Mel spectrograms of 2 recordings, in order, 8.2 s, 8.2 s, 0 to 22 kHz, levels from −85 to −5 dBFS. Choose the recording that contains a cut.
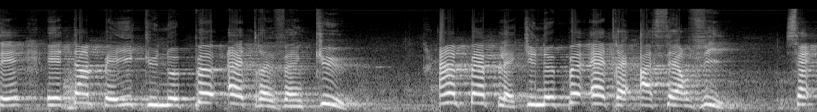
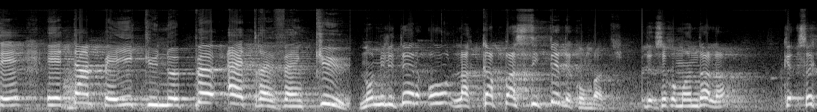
second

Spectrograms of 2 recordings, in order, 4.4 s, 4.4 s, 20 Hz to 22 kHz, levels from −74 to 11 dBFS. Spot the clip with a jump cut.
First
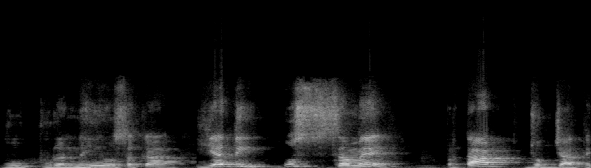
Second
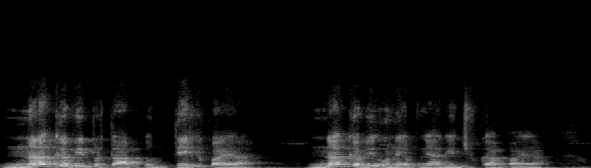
first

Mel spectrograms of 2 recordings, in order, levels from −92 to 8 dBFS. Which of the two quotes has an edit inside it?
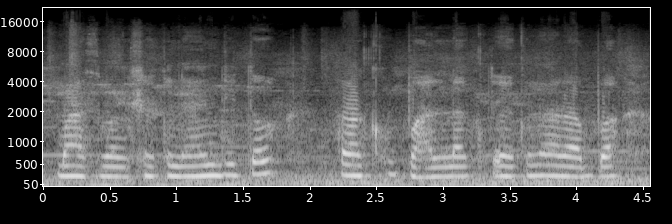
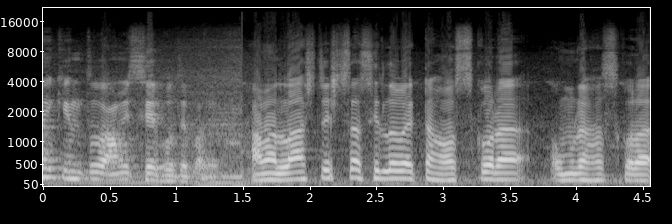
second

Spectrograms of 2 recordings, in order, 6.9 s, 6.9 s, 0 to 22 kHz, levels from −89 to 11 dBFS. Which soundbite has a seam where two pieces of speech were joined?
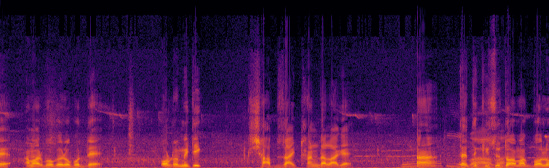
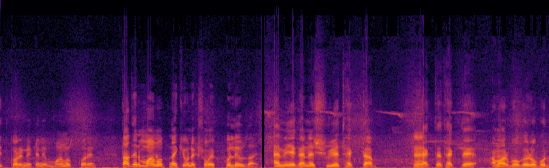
second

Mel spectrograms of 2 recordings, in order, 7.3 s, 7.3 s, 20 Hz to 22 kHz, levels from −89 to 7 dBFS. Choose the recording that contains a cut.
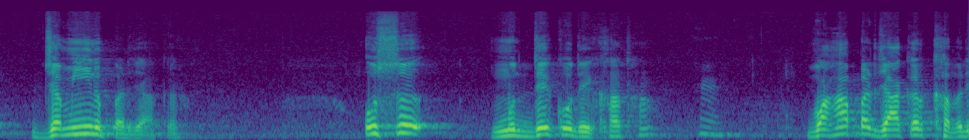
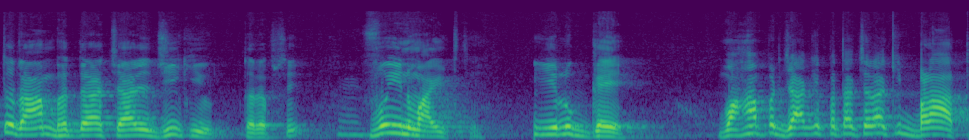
second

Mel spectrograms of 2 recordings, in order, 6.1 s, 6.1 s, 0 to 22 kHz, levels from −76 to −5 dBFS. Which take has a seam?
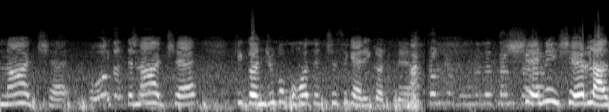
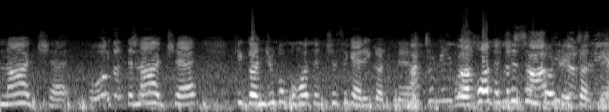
first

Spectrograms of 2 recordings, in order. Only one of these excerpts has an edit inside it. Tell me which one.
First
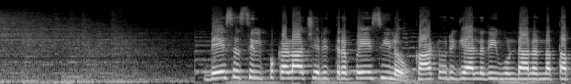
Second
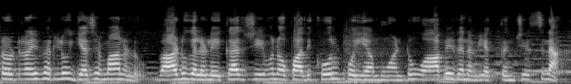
first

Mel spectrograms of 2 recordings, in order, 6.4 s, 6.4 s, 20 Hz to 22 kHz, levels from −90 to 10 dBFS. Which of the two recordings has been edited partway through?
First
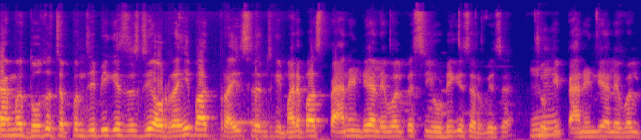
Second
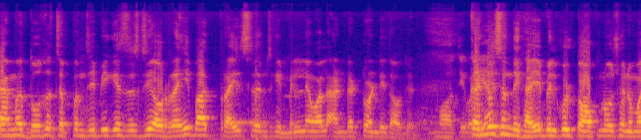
first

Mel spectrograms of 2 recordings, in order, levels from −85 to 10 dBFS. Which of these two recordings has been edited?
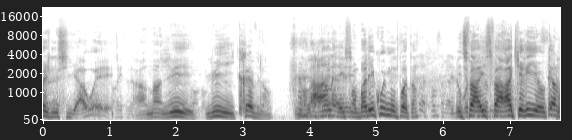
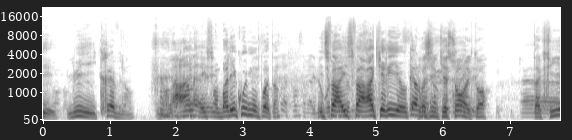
first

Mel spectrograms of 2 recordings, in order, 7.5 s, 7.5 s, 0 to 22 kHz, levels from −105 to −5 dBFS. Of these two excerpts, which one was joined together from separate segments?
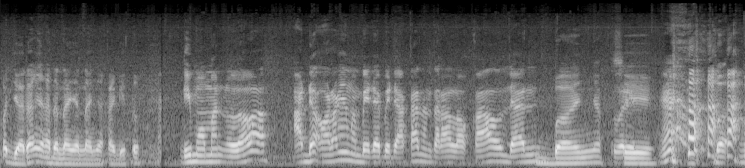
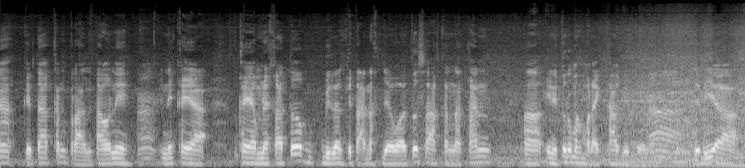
first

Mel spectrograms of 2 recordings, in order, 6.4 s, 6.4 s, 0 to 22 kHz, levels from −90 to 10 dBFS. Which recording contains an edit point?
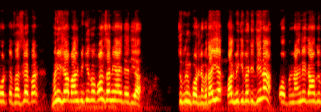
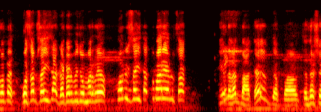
second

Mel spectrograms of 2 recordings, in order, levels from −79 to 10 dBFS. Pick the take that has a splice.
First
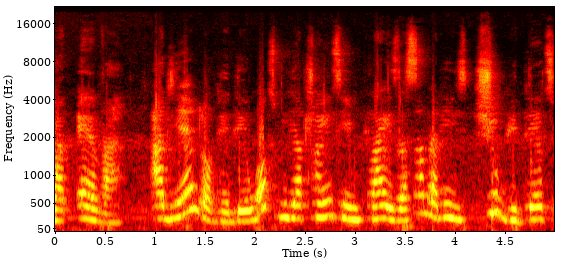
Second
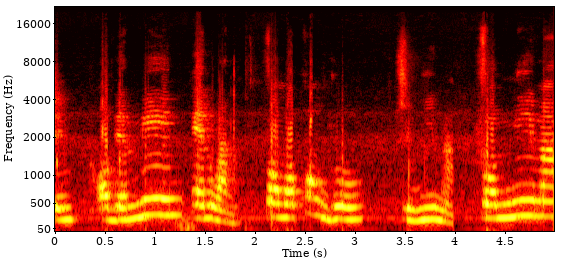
second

